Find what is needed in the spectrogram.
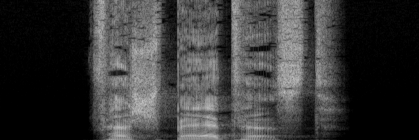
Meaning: inflection of verspäten: 1. second-person singular present 2. second-person singular subjunctive I
- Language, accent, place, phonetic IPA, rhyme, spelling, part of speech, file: German, Germany, Berlin, [fɛɐ̯ˈʃpɛːtəst], -ɛːtəst, verspätest, verb, De-verspätest.ogg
